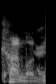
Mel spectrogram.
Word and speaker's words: Conlon: And today we have another great guest on the podcast, Robb Conlon, and I should have pronounced that better, but I feel like I stumbled. But Conlon, is that right? – That's correct. Conlon, yes.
